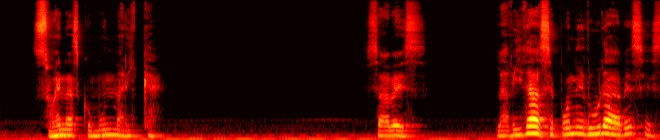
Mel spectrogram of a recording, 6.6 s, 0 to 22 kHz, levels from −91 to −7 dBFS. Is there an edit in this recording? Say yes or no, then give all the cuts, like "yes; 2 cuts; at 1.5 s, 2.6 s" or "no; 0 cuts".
no; 0 cuts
